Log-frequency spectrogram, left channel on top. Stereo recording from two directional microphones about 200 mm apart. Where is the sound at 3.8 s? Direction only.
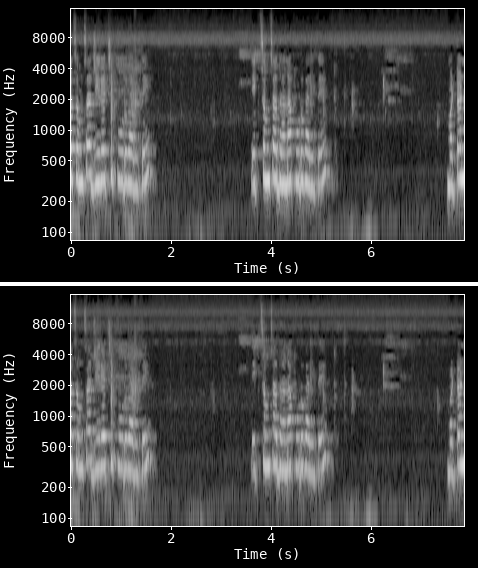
30° left (ahead or behind).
